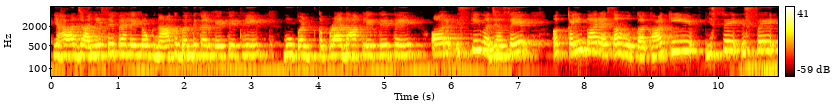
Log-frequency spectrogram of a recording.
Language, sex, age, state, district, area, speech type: Hindi, female, 18-30, Madhya Pradesh, Betul, rural, spontaneous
